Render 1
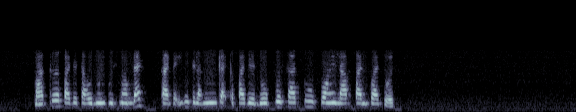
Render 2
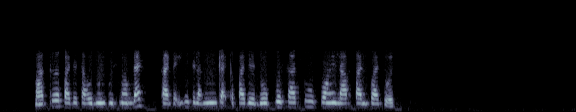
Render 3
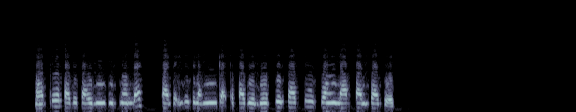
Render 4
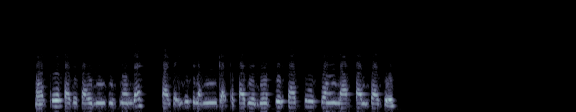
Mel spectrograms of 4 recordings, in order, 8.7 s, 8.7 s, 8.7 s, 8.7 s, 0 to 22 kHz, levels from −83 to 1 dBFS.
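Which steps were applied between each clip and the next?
three-band expander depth 40%; gain -4.5 dB
sample leveller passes 3; polynomial smoothing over 65 samples; gain -3.5 dB
resonator 130 Hz, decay 0.19 s, harmonics odd, mix 50%; small resonant body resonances 230/430 Hz, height 13 dB, ringing for 90 ms; gain -4.5 dB

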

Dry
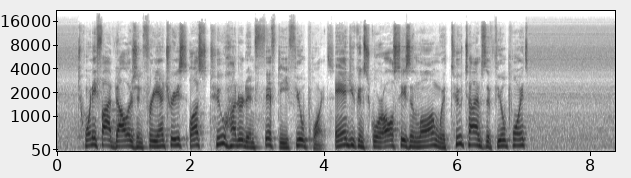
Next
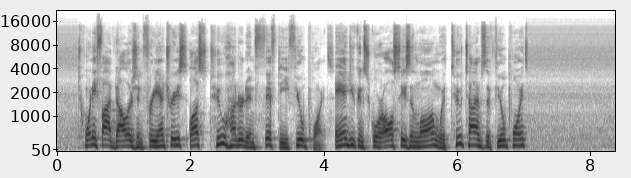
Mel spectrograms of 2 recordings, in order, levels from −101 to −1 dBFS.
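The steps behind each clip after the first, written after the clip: gate with hold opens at -36 dBFS; gain -4.5 dB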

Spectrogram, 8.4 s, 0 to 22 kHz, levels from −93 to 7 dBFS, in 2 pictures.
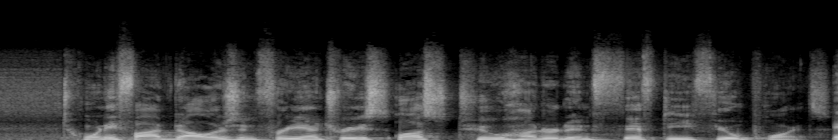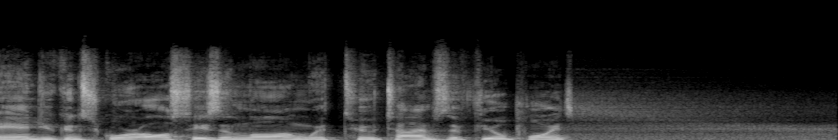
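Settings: low-pass sweep 9100 Hz -> 1800 Hz, 6.24–8.25

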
